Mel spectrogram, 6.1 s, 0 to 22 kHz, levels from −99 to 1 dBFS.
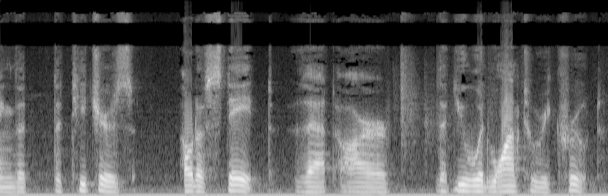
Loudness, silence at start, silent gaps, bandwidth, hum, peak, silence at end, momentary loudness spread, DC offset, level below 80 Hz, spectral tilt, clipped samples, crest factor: -15 LUFS; 0 s; none; 17.5 kHz; none; 0 dBFS; 0.1 s; 14 LU; 5%; -42 dBFS; -6 dB/octave; 0.3%; 16 dB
